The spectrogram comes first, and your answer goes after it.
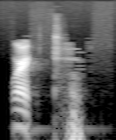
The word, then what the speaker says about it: worked: Eso es porque la E en la ed no se pronuncia, excepto cuando el verbo básico termina en una T o una D.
